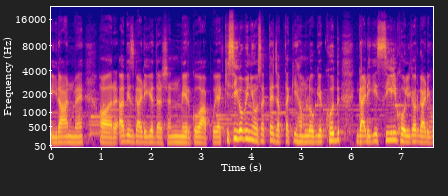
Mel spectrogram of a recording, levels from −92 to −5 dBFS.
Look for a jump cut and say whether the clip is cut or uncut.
uncut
